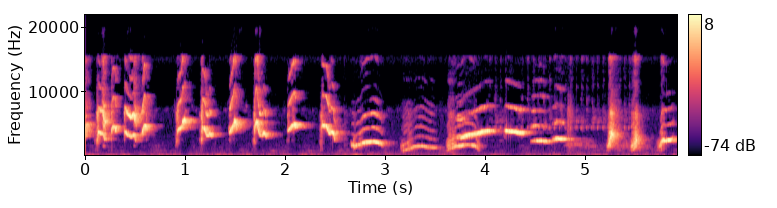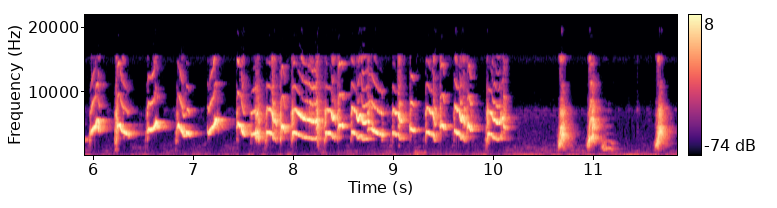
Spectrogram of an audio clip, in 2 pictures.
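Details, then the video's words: Mating song of an Oriental magpie-robin from a breeder, meant to provoke rivals: fast strings of bright whistles and chips, a few lower slurred notes mid-phrase, dense twittering bursts, then spaced sharp notes near the end. "Burung Kacer Kawin Bongkar Materi Kasar Bikin Lawan Langsung Emosi"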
